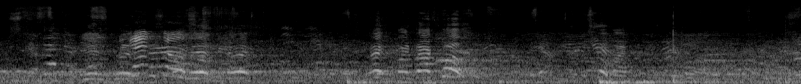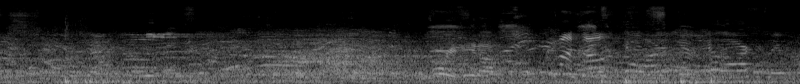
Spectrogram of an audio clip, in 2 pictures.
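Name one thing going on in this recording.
Young players shout to one another across the pitch.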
